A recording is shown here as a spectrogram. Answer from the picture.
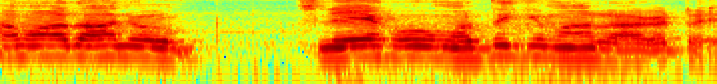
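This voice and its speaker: Her voice sits at a fairly high pitch with a dark, mellow tone, and this woman's intonation stays fairly even. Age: 80s+. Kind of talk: scripture reading.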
